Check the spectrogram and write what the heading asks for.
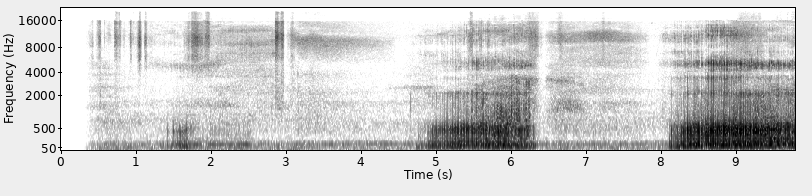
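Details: Rough, fluttering snoring breaths with snorty sounds between, over steady low room noise; a person snoring during sleep.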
